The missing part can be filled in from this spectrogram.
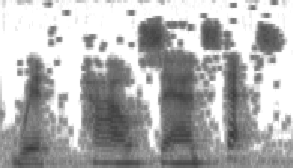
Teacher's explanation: We're going up, up, up, up in accentuation all the way, but you actually have two iambs with how sad steps.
